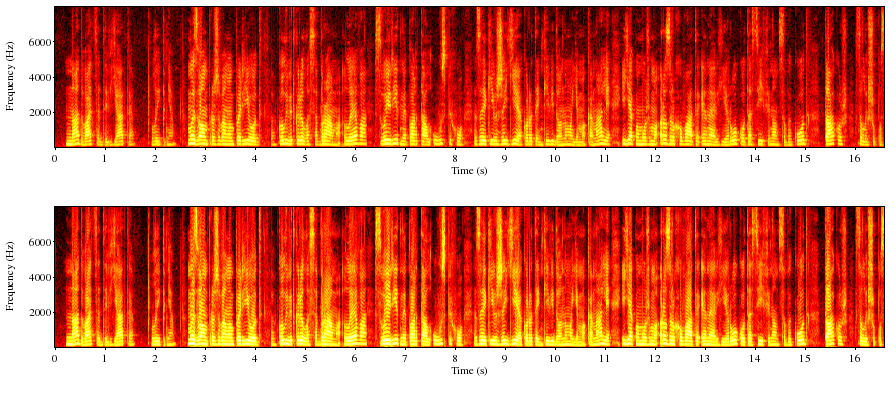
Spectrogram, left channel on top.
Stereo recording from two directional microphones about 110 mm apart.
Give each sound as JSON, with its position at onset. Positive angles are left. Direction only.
{"t": 0.3, "sound": "speech", "side_deg": -45}
{"t": 3.6, "sound": "speech", "side_deg": -65}
{"t": 11.6, "sound": "speech", "side_deg": -35}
